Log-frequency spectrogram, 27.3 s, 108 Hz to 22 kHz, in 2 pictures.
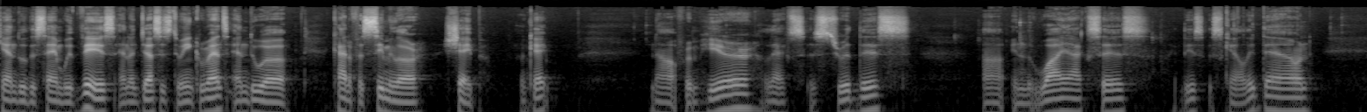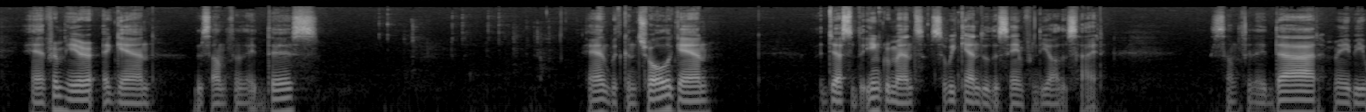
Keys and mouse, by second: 1.6 ctrl+click, 2.6 a, 3.3 middle click, 6.3 right click, 7.1 shift+right click, 7.8 e, 10.8 click, 11.4 s, 12.2 click, 12.8 right click, 13.2 shift+right click, 13.7 e, 17.2 ctrl+click, 18.2 right click, 18.5 shift+right click, 18.9 e, 22.6 ctrl+click, 23.1 a, 23.6 middle click.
